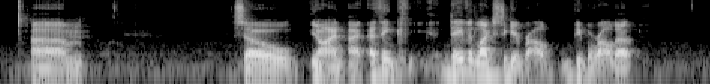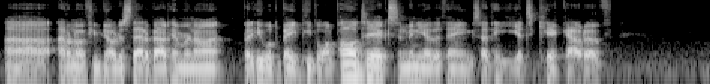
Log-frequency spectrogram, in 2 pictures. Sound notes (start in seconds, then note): none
